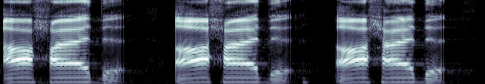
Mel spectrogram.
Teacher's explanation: Qalqalah Kubro qalqala yang besar karena berada di akhir kalimat maka dia lebih tebal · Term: qalqalah kubra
